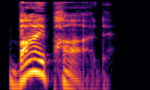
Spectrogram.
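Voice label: "bipod", British English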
